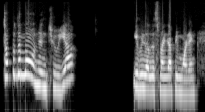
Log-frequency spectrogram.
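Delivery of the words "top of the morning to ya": a light, hammed-up Irish accent; bad Irish accent. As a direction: toss off a cheesy Irish greeting in a bad Irish accent. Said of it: "my accent is complete bollocks".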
